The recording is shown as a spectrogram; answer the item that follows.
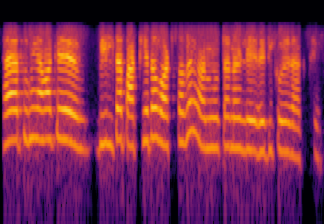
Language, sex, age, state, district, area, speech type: Bengali, female, 30-45, West Bengal, South 24 Parganas, urban, conversation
